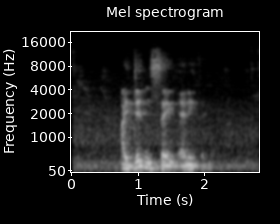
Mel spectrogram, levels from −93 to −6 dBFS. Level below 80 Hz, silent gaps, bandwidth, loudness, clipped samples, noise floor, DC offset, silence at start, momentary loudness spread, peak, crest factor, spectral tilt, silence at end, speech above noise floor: -64 dBFS; none; 13.5 kHz; -31 LUFS; under 0.1%; -57 dBFS; under 0.1%; 0.1 s; 15 LU; -16 dBFS; 18 dB; -6 dB/octave; 0.7 s; 27 dB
